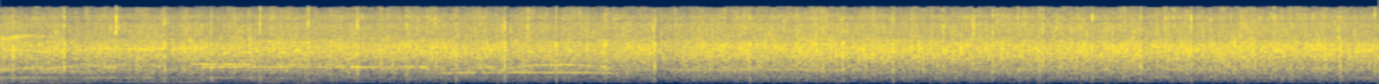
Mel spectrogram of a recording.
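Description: A large theatre audience applauding steadily.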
